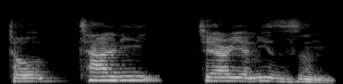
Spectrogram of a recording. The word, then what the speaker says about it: totalitarianism: Yes, that symbol that looks like a Z is pronounced Z. Z. So we say totalitarianism, communism, communism, Tsarism, Tsarism, capitalism, capitalism. There's a vibration in that sound, okay?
